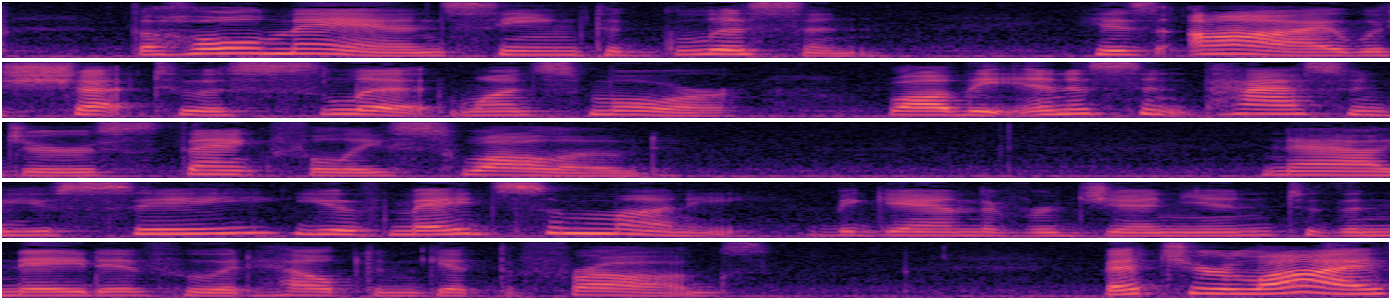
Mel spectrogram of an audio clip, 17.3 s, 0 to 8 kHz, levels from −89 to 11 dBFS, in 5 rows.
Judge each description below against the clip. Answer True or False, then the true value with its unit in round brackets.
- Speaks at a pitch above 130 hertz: True (185 Hz)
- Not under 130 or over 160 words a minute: True (155 wpm)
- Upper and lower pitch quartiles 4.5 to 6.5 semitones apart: True (4.8 semitones)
